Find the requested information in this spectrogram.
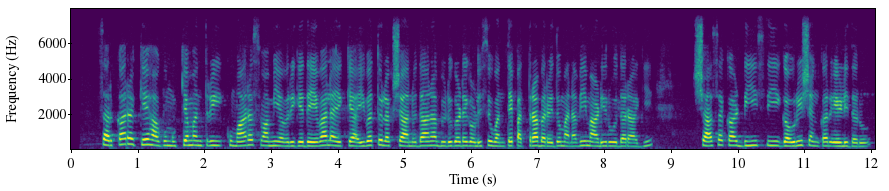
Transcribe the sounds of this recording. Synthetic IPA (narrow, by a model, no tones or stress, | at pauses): sɐɾkaːɾɐkːe̞ɦaːɡuːmukʰjɐmɐnt̪ɾikumaːɾɐsʋaːmiɐʋɐɾiɡe̞d̪ɛːʋaːlɐjɐkːe̞ɐjʋɐt̪ːulɐkʂɐːnud̪aːnɐbiɽuɡɐɽe̞ɡo̞ɭisuʋɐnt̪e̞pɐt̪ɾɐbɐɾe̞d̪umɐnɐʋimaːɽiɾuʋud̪ɐɾaːɡi | ʃaːsɐkɐɖiːsiɡɐwɾiʃɐŋkɐɾeːɭid̪ɐɾu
